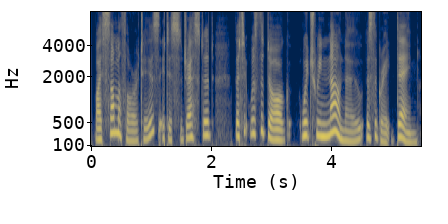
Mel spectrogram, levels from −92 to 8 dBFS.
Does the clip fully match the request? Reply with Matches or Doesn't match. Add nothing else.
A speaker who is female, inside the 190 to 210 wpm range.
Matches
